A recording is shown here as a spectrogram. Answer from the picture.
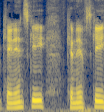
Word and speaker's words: Kanefsky: Kanefsky.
